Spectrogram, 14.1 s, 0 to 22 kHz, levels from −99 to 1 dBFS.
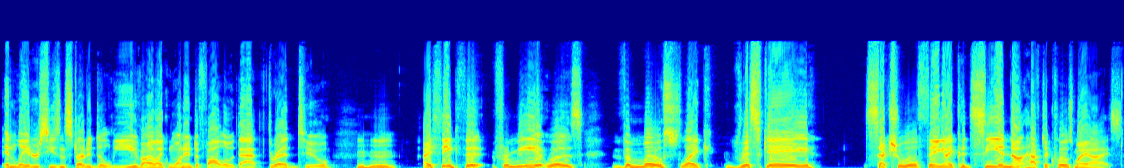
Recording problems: distortion; heavy; 8 dB below the speech

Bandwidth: 16.5 kHz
